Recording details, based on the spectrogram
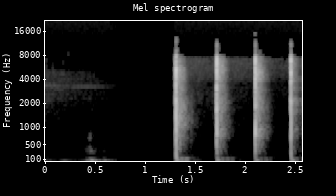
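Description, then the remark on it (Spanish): Four sharp hand claps in a slow, steady rhythm, a lone person applauding a match, preceded by a faint soft thump, with no voices. “Este fue un aplauso caluroso para este combate.”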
